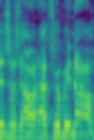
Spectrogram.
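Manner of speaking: stern, high, loud drill-sergeant voice.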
